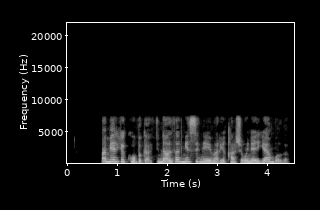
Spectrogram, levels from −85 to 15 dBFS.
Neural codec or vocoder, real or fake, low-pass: codec, 16 kHz, 4 kbps, X-Codec, WavLM features, trained on Multilingual LibriSpeech; fake; 7.2 kHz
